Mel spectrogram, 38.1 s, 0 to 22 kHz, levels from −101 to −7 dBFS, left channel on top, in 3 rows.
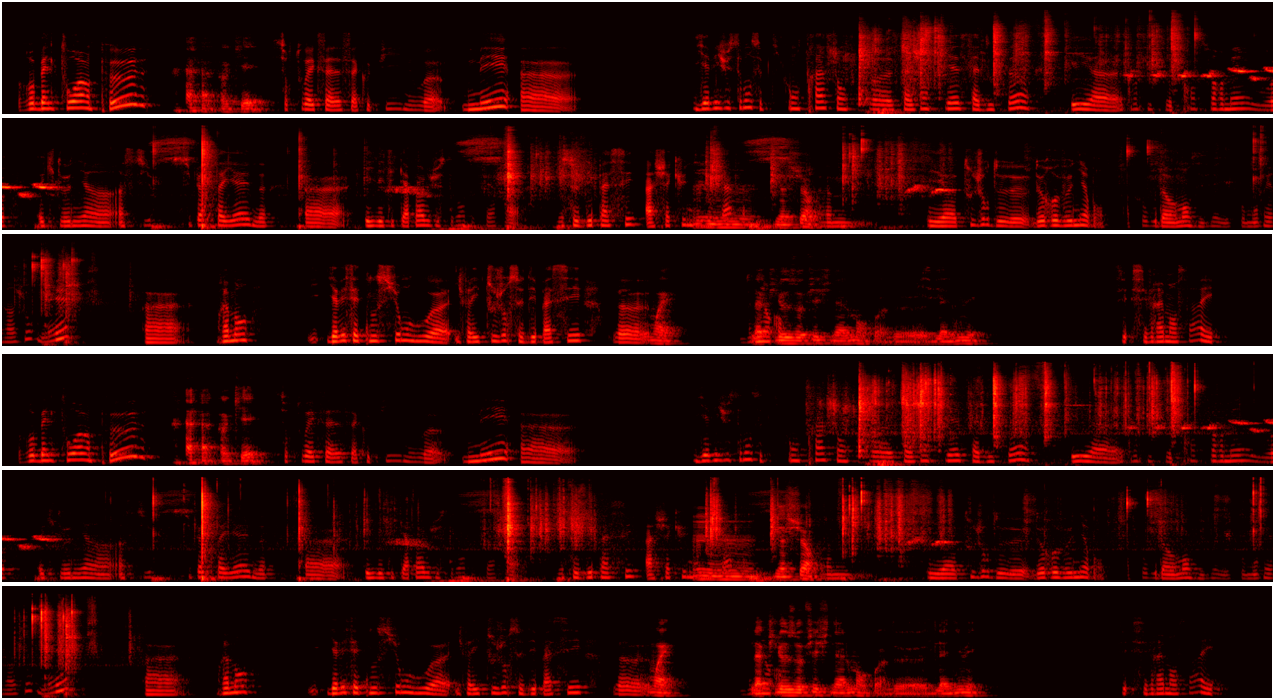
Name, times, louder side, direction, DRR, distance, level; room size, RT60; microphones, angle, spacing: voice 1, 0.2-1.5 2.7-5.7 6.9-10.4 10.7-15.4 15.7-17.9 18.3-20.0 20.9-21.2 22.0-23.7 24.1-26.1 26.8-27.2 27.6-28.0 28.5-31.9 32.9-33.2 34.5-34.7 36.6-37.5, left 4 dB, 35° left, 0.4 m, -66 dB
voice 2, 1.8-2.6 19.6-20.9 31.9-32.1 32.9-35.2, right 2 dB, 60° right, 1.7 m, -63 dB
sound 1, 8.0-12.0 12.5-12.6 13.8-13.9 14.2-15.1 15.6-18.7 19.7-20.1 20.4-20.8 21.1-22.4 22.9-23.1 23.6-24.5 24.8-26.4 26.7-26.8, right 8 dB, 35° right, 0.8 m, -56 dB
sound 2, 10.0-10.1 11.2-13.3 14.2-14.7 15.8-15.9 16.5-17.9 18.2-18.4 19.2-19.3 19.6-20.7 20.9-21.2 21.7-22.3, left 7 dB, 60° left, 1.6 m, -66 dB
9.3 x 4.5 x 6.4 m
head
